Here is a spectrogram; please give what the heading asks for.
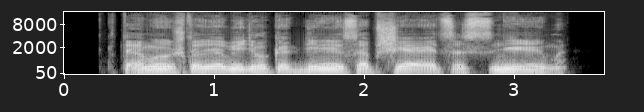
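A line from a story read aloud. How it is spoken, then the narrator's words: Snort. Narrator (Russian): хмыкнул вепрь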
